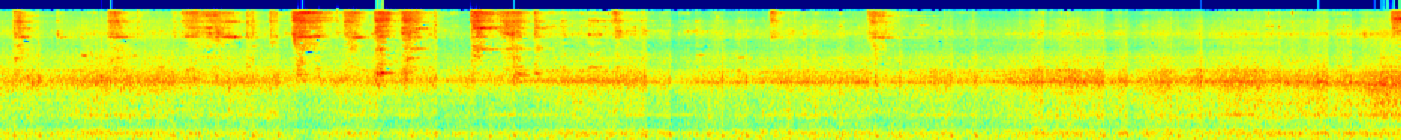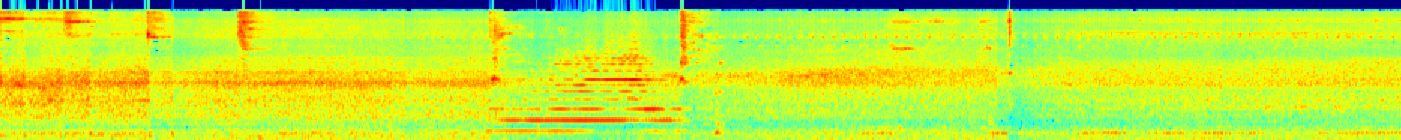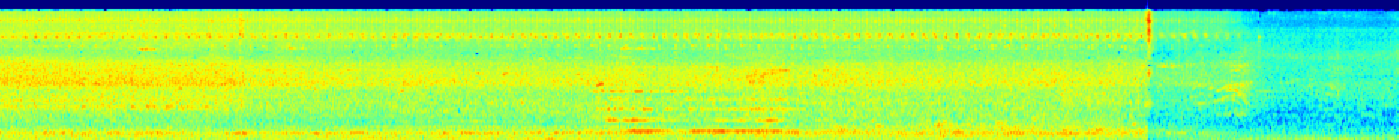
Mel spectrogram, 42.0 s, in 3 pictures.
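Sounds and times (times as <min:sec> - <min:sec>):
train carriage clattering on rails: 0:00.0 - 0:40.3
train rumble: 0:00.0 - 0:42.0
train horn: 0:18.8 - 0:21.3, 0:33.8 - 0:36.5.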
